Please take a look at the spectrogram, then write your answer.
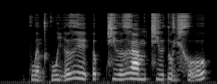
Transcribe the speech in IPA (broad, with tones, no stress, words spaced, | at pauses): kwə̰˧˨nkwḭ˧˥ə̯ ɣe˧ʔə˦˥p̚t͡ɕɨ˨˦ə̯ ɣa˧mt͡ɕɨ˨˦ɗṵ˧˨j xo̰˧˥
